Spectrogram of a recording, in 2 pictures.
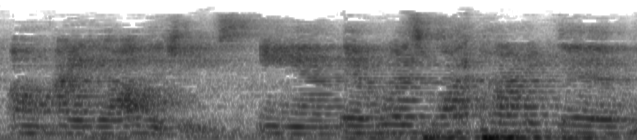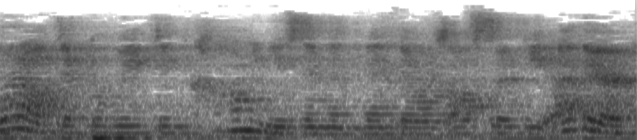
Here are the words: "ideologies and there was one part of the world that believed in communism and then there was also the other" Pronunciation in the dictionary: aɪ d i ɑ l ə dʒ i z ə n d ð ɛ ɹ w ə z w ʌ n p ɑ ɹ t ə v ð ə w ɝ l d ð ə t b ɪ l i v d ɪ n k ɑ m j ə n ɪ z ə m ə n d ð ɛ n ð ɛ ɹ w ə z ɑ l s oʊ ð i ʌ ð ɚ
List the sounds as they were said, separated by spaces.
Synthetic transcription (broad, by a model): aɪ d i ɑ l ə dʒ i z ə n ð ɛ ɹ w ə z w ʌ n p ɑ ɹ t ə v ð ə w ɝ l d ð ə t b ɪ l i v d ɪ n k ɑ m j ə n ɪ z ə m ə n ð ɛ n ð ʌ ɹ w ə z ɑ l s oʊ ð i ʌ ð ɚ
